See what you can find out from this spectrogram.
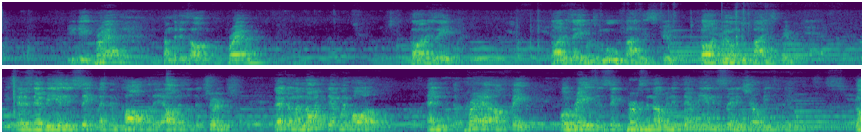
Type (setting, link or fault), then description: setting, large echoing room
